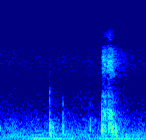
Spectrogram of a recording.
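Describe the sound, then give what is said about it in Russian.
A woman sneezes once, sharply, after a couple of quick, faint intakes of breath, heard fairly quietly over a low, steady background hum with no talking. “Будь здорова.”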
